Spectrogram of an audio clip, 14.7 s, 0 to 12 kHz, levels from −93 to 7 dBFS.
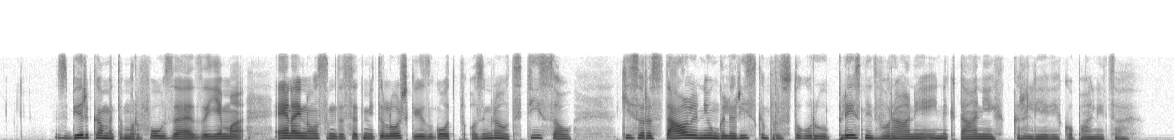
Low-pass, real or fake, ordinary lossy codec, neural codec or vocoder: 7.2 kHz; real; none; none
